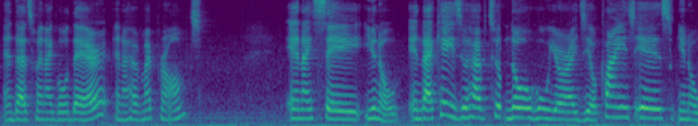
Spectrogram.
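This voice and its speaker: Chatting informally to camera in her home sewing studio, a woman in her forties from Brazil teaches sewing in a fairly high voice. She runs a small business, speaks English as a second language with a Brazilian Portuguese accent, and keeps asking "right?"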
